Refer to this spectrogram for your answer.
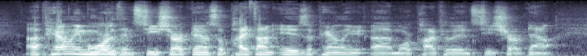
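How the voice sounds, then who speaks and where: A man talking at a fairly quick clip, his pitch moving in an ordinary way, with noticeable noise in the background. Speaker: programming instructor. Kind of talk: live Q&A stream. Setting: live stream. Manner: fast; animated.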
